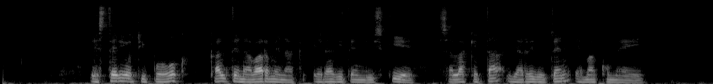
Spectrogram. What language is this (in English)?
Basque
